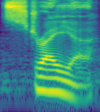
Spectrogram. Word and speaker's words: Straya: And we just learned that they pronounce it Straya. Straya. Straya. That's how they say Australia over there.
